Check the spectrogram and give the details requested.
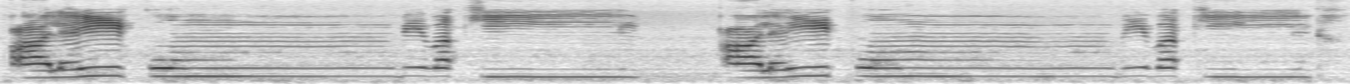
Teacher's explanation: تو یہاں ہم اخفاء شفوی کر رہے ہیں، آواز کو دو حرکہ لمبی کر رہے ہیں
